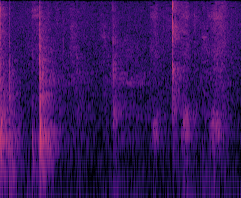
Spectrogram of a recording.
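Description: Light handling sounds of a pencil and steel ruler being tapped and shifted on a t-shirt laid on a table: two sharper clicks in the first half second, then a few fainter taps.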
